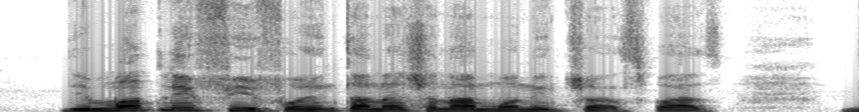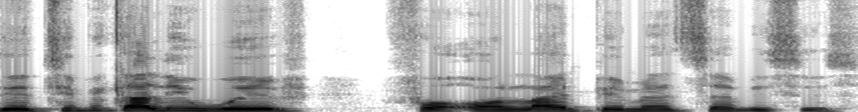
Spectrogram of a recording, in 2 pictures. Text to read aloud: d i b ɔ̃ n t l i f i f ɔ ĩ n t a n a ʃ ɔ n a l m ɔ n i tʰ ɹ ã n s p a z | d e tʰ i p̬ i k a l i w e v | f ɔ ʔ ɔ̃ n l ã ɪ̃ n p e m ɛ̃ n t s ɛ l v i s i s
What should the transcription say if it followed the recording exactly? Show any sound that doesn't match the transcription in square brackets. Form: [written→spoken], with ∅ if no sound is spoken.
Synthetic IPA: d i [b→m] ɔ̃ n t l i f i f ɔ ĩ n t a n a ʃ ɔ n a l m ɔ n i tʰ ɹ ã n s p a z | d e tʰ i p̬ i k a l i w e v | f ɔ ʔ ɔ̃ n l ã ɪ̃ n p e m ɛ̃ n t s ɛ [l→∅] v i s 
